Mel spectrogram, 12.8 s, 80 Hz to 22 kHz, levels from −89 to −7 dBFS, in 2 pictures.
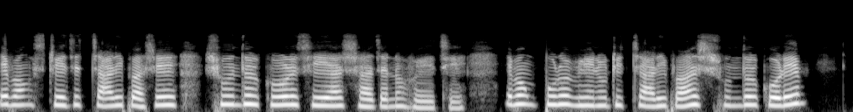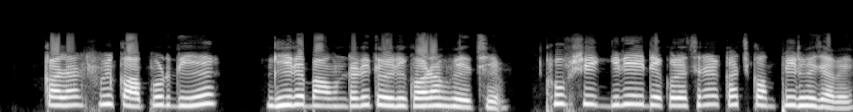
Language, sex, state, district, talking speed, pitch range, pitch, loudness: Bengali, female, West Bengal, Jalpaiguri, 155 wpm, 245-280 Hz, 265 Hz, -14 LUFS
